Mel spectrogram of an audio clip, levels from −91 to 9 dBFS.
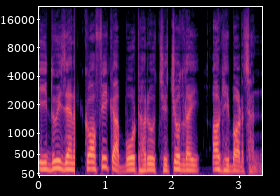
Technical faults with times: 0.53 CD skip

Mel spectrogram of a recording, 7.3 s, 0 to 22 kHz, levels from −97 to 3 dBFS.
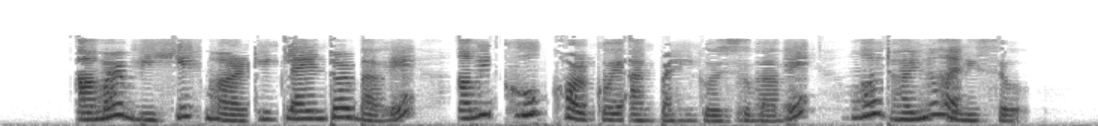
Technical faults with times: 0.00-7.32 AAC compression

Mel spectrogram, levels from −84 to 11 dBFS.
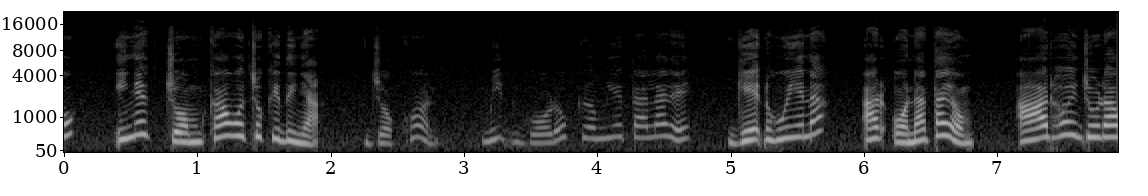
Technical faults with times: none

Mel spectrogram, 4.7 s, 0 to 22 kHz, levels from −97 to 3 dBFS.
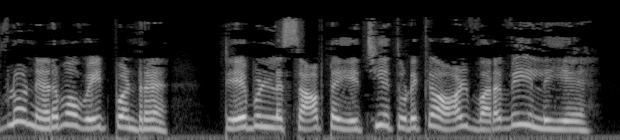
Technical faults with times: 0.00-4.65 transcoding between lossy codecs

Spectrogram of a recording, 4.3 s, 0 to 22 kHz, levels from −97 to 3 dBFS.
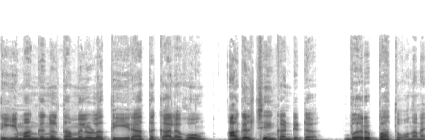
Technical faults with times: none

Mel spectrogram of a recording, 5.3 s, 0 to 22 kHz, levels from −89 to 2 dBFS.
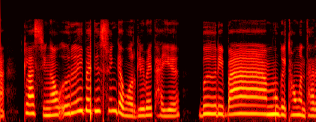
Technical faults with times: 0.00-5.27 Bluetooth LC3 compression
1.50-1.73 loud pop
4.58-4.75 loud pop

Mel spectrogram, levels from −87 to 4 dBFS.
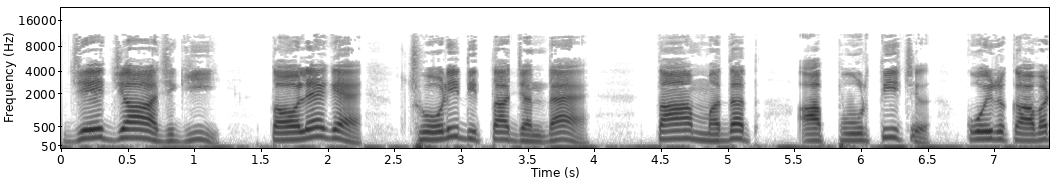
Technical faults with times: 0.00-7.42 MP3 compression

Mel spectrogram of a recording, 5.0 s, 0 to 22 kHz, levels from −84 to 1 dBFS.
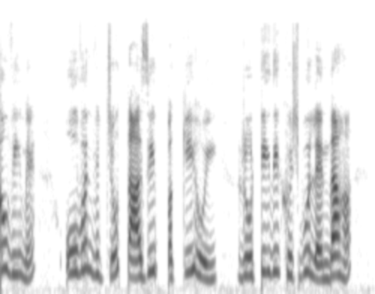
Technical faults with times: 1.09-1.13 short concealed packet loss
1.11-1.13 lost packet rebuilt from error correction
2.05-2.07 lost packet rebuilt from error correction

